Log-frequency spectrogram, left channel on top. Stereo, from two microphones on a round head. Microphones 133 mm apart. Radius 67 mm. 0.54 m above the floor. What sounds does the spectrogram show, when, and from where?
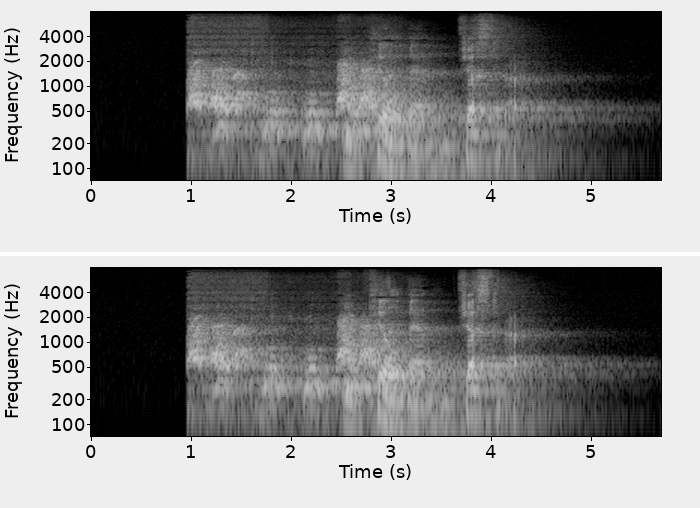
0.9 s a dog barking: 10° left (ahead or behind), 1.0 m
2.5 s a man speaking: 35° right (ahead or behind), 1.6 m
